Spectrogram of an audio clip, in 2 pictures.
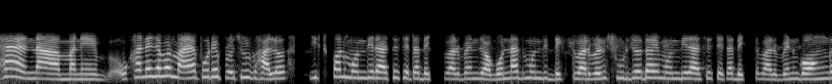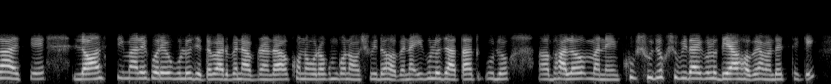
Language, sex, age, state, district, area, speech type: Bengali, female, 30-45, West Bengal, Nadia, rural, conversation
